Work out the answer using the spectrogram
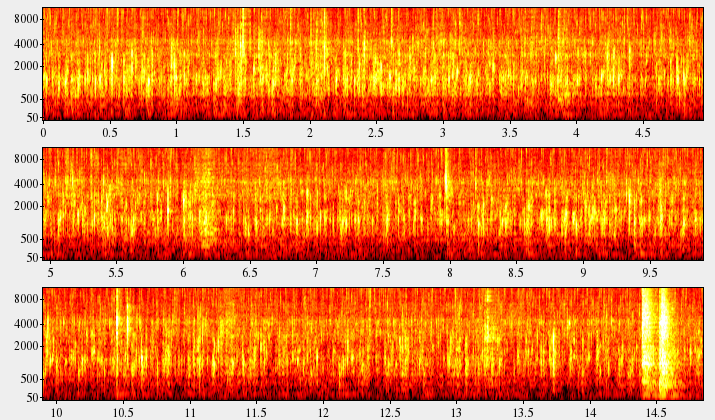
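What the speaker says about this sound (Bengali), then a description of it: "ফুটছে এখানে।" Sukto vegetables boil in a pot, giving a steady, close bubbling simmer that stays fairly even throughout, with a few slightly louder pops near the end and no talking.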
